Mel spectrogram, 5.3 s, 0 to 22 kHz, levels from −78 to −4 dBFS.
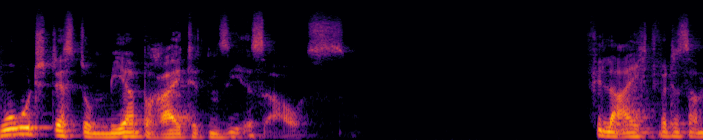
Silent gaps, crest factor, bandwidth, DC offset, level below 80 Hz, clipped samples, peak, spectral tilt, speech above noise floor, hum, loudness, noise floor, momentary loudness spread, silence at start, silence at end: none; 18 dB; 15.5 kHz; under 0.1%; -64 dBFS; under 0.1%; -6 dBFS; -6 dB/octave; 56 dB; none; -24 LUFS; -79 dBFS; 16 LU; 0 s; 0 s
